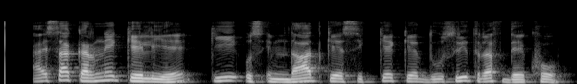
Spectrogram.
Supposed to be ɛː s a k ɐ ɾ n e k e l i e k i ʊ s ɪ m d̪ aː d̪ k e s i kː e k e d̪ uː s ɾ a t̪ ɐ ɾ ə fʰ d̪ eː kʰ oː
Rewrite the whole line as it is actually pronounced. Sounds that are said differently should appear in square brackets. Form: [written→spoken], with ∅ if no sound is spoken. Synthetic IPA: ɛː s a k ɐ ɾ n e k e l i e k i ʊ s ɪ m d̪ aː d̪ k e s [i→ɪ] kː e k e d̪ uː s ɾ [a→i] t̪ ɐ ɾ ə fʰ d̪ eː kʰ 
